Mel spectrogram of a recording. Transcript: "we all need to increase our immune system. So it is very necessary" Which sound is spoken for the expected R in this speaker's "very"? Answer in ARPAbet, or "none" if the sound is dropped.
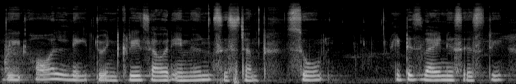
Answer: none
